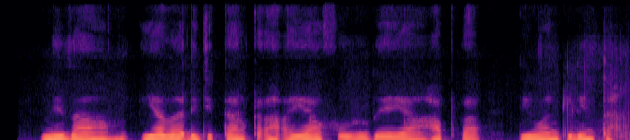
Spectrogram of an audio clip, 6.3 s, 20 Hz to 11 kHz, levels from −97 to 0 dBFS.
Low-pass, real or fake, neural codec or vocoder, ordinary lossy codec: none; real; none; none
